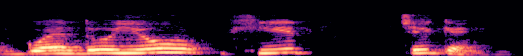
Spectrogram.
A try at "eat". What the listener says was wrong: No se dice hit, solo se dice como una I.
